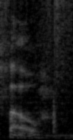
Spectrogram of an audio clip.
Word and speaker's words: faux: That's faux. New word of the day. Do you know how to spell it?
